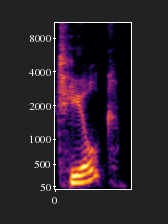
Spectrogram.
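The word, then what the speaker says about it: Teal'c: really cool guy named Tilk. And for some reason he's got an apostrophe in his name even though they don't pronounce it in any way.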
